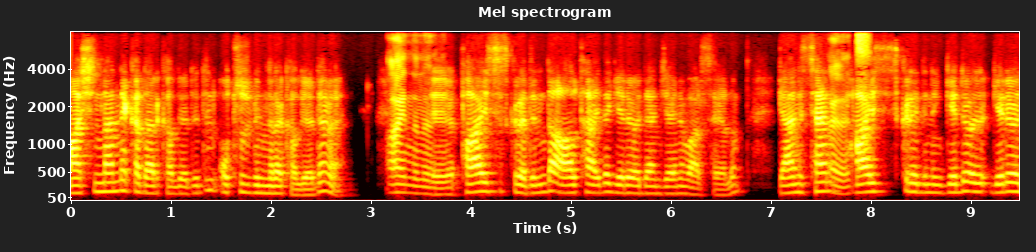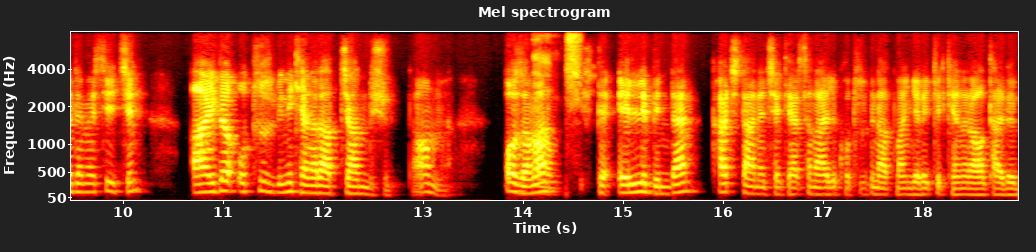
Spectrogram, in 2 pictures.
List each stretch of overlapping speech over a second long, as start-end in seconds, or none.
none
